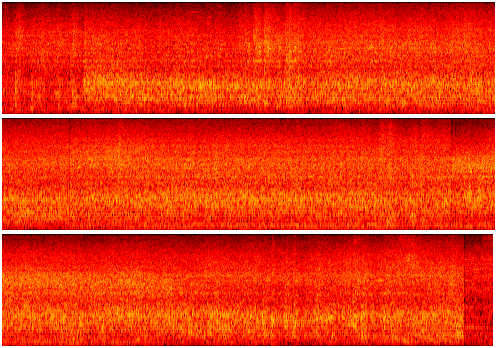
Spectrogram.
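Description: A Mumbai local passenger train rumbles loudly and steadily from inside the carriage, wheels clattering on the rails with a continuous roar and no voices.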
